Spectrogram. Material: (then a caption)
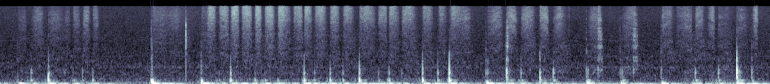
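Glass. Fingertips rub airbrush strokes back and forth across the glass touchscreen of an iPad tablet. Soft, dry rubbing swipes repeat in quick bursts, each with a faint bright squeak over a low, dull rumble, and end abruptly with no ring.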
